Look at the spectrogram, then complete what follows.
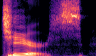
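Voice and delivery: Cheers said slowly and high, with a clear ch start; model word cheers. Shown as a demonstration. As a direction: Cheers with the ch of tchau. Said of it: "em uma palavra como cheers".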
